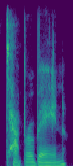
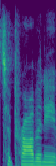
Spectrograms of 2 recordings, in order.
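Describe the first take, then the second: First: The name is said the common modern way. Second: The name is said the older classical way. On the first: This is how most people say it. "but most people say" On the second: This is the historic pronunciation. "the historic classical pronunciation is"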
